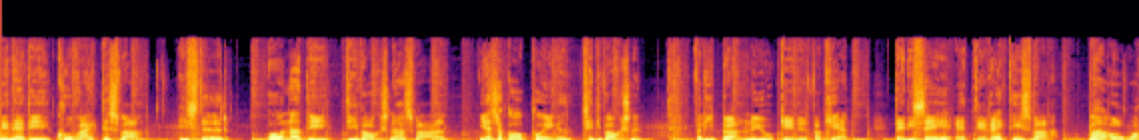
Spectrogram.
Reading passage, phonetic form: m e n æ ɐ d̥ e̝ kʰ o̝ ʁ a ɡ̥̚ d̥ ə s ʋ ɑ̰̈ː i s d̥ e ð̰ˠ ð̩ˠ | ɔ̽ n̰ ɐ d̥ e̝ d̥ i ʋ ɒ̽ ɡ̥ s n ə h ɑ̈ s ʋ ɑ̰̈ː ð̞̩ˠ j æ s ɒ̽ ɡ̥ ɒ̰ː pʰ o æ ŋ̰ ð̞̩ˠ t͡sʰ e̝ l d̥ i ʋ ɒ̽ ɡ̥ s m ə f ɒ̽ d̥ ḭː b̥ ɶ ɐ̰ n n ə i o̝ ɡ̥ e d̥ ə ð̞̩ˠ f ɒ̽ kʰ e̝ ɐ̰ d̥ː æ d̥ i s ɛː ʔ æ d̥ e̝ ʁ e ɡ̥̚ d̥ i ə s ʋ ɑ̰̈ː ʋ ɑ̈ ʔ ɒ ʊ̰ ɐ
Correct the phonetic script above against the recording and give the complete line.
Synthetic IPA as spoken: m e n æ ɐ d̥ e̝ kʰ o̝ ʁ a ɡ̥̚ d̥ ə s ʋ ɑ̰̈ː i s d̥ e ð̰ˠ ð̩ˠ | ɔ̽ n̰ ɐ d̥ e̝ d̥ i ʋ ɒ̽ ɡ̥ s n ə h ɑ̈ s ʋ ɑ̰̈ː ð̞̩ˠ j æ s ɒ̽ ɡ̥ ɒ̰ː pʰ o e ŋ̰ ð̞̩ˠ t͡sʰ e̝ l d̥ i ʋ ɒ̽ ɡ̥ s n ə f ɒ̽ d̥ ḭː b̥ ɶ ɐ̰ n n ə j o̝ ɡ̥ e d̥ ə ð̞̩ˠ f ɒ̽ kʰ e̝ ɐ̰ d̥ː æ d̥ i s ɛː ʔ æ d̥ e̝ ʁ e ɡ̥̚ d̥ i ə s ʋ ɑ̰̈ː ʋ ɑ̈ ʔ ɒ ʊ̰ ɐ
